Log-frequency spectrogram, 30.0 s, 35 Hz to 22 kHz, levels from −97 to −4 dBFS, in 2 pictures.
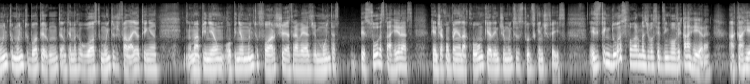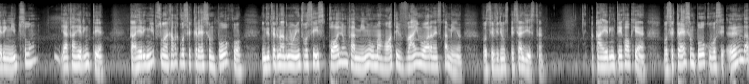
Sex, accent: male, Brazilian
